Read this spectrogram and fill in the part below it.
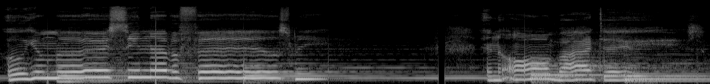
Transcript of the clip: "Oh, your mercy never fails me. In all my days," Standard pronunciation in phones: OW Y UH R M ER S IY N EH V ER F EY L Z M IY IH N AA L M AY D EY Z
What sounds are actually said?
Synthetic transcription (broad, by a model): OW Y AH R M ER S IY N EH V ER F EY L Z M IY IH N AA L M AY D EY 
